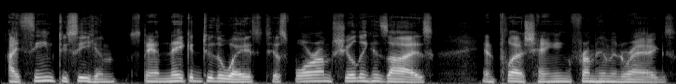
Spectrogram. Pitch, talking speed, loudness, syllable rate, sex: 130 Hz, 195 wpm, -19 LUFS, 4.4 syllables/s, male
